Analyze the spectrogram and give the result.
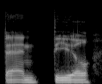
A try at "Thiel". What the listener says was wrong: My name is Ben, and my last name is Thiel. Actually, the H is silent. Thiel, it's okay.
